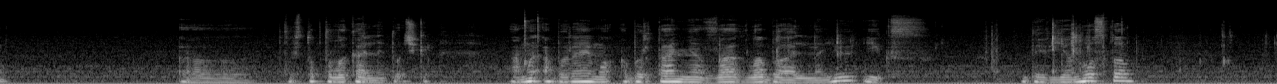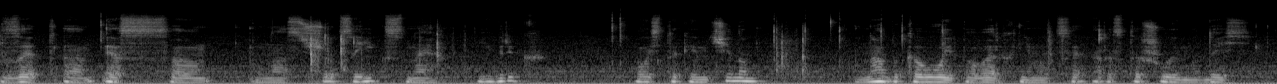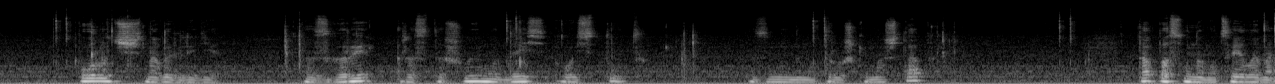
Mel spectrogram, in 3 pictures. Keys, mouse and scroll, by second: 8.0 r, 12.8 s, 20.1 middle click, 21.8 alt+middle click, 23.5 g, 26.9 alt+middle click, 28.6 g, 31.3-31.8 scroll up 2, 32.6 s, 35.2 g.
